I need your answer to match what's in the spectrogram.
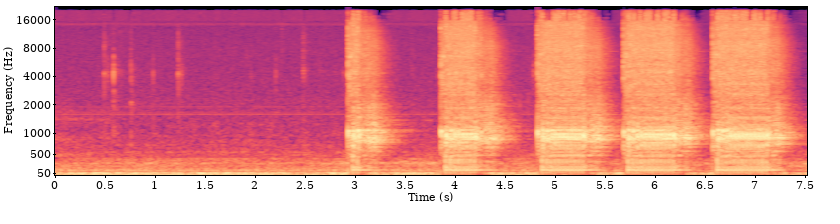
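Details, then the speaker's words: E&L AK12 AEG rebuilt with Arcturus parts, full auto on an 11.1 V PEC box battery: five quick bursts, each a fast, even, zippy buzz about a second long, crisp start and stop; gearbox running healthy. "full auto is just Zippy that is fantastic"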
